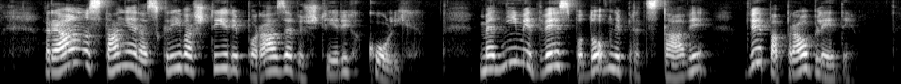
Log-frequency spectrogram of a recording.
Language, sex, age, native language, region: Slovenian, female, 50-59, Slovenian, Drava region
